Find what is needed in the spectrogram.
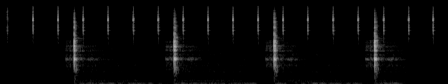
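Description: Clock ticking: light, sharp ticks about four a second, with a louder, ringing tick once every second.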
